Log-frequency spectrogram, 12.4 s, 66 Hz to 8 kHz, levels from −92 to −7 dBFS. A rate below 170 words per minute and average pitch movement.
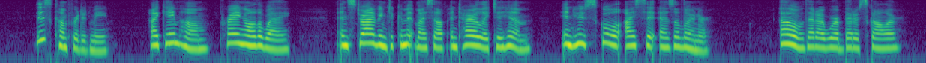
Yes: average, 155 wpm; average, 4.1 semitones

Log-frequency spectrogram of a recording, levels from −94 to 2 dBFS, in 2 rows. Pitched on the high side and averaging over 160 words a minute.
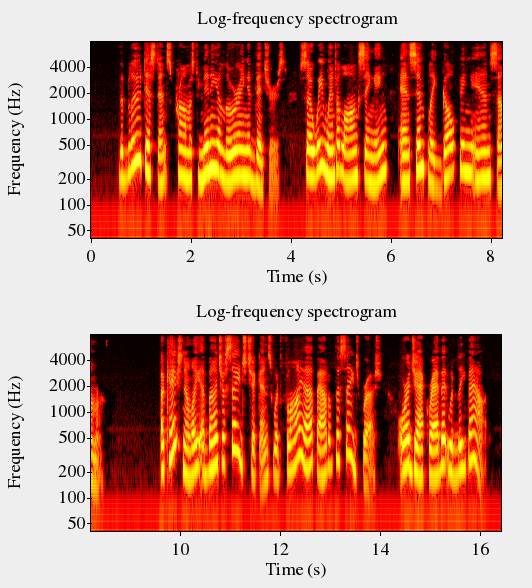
No: high, 215 Hz; slow, 135 wpm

